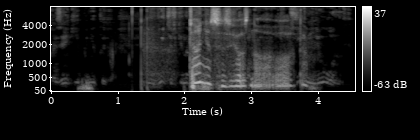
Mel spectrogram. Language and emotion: Russian, sad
